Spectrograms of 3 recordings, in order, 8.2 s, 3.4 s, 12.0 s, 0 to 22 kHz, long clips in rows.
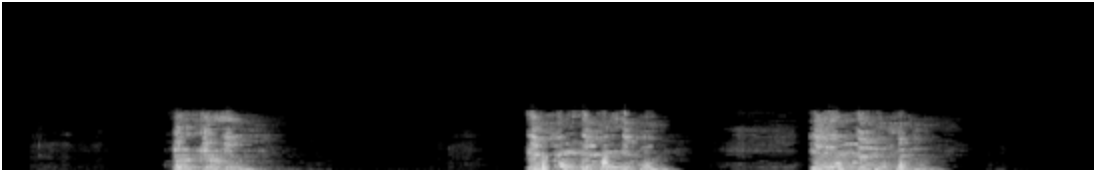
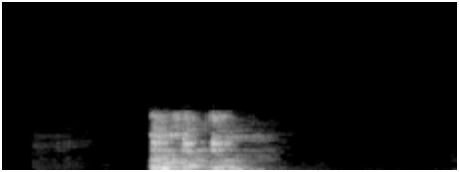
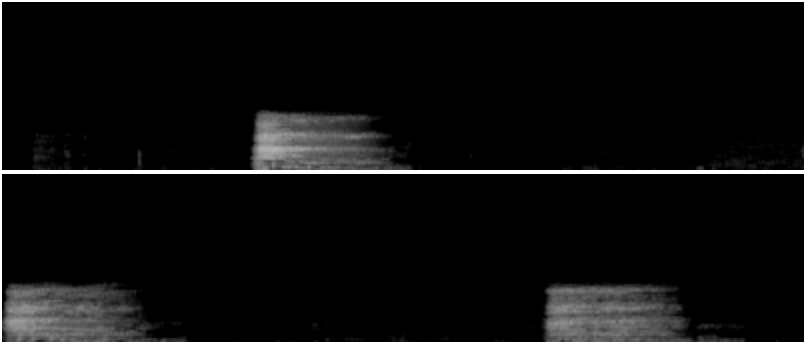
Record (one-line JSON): {"three_cough_length": "8.2 s", "three_cough_amplitude": 28423, "three_cough_signal_mean_std_ratio": 0.4, "cough_length": "3.4 s", "cough_amplitude": 27367, "cough_signal_mean_std_ratio": 0.33, "exhalation_length": "12.0 s", "exhalation_amplitude": 6698, "exhalation_signal_mean_std_ratio": 0.26, "survey_phase": "beta (2021-08-13 to 2022-03-07)", "age": "18-44", "gender": "Male", "wearing_mask": "No", "symptom_none": true, "smoker_status": "Never smoked", "respiratory_condition_asthma": false, "respiratory_condition_other": false, "recruitment_source": "REACT", "submission_delay": "1 day", "covid_test_result": "Negative", "covid_test_method": "RT-qPCR"}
